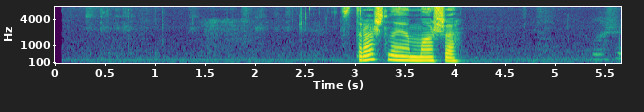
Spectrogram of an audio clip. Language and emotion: Russian, neutral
